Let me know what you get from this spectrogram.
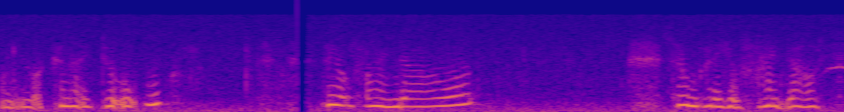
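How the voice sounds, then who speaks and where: Wrought up horse lady in an old radio mystery, high voice, confessional and dramatic, bit of noise on it. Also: fairly even intonation, slow. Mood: fearful, protective. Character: anxious, devoted horsewoman recounting a dark secret. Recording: thin phone-like old radio recording, faint noise.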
